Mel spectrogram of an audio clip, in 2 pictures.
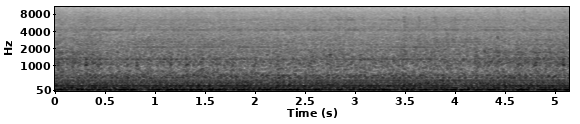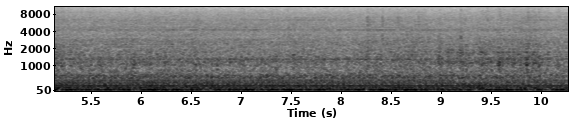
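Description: A Boeing 777 in the FlightFactor flight simulator has its jet engines running with the windows open, giving a constant low, dense roar that holds steady for the whole stretch without talk.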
